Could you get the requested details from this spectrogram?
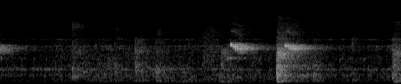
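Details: Superb lyrebird during a practice dance: soft scattered notes, then two loud, sharp slurred notes close together near the middle, over steady background hiss.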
